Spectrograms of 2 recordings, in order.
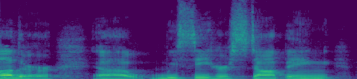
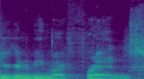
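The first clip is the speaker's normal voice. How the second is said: plain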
